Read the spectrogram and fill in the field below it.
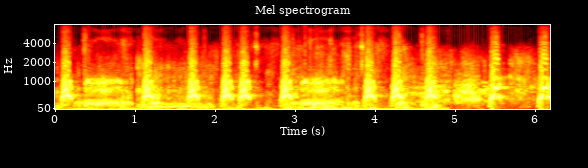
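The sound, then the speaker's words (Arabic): A dog barks loudly and repeatedly, sharp rapid barks coming in quick bursts with brief yelps mixed in, continuing throughout. “يا إلهي، كل ده كلب.”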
